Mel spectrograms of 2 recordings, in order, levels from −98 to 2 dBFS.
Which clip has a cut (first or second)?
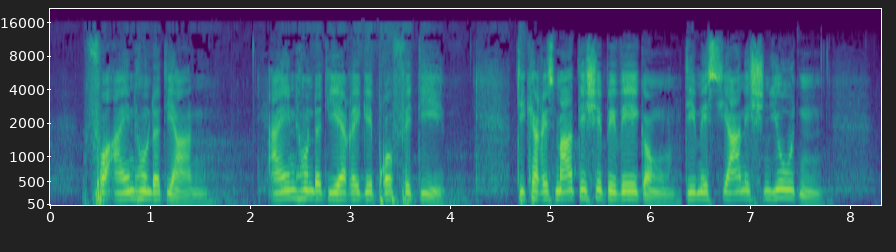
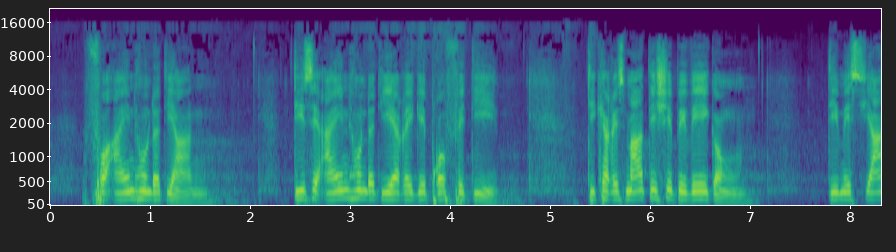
first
